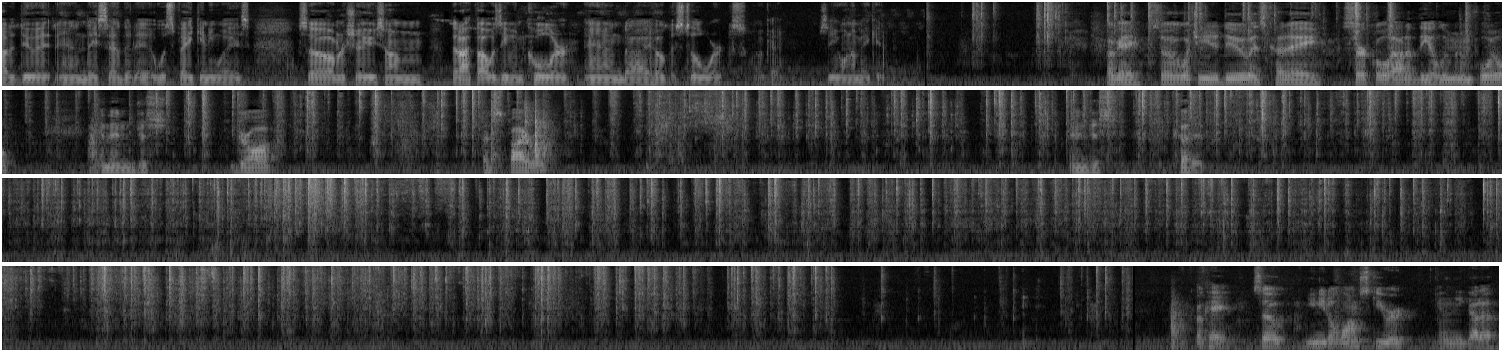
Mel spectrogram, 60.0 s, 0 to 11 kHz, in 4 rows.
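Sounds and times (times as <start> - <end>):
foil crinkling: 9.6 - 56.4
scissors snipping foil: 16.2 - 53.8.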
